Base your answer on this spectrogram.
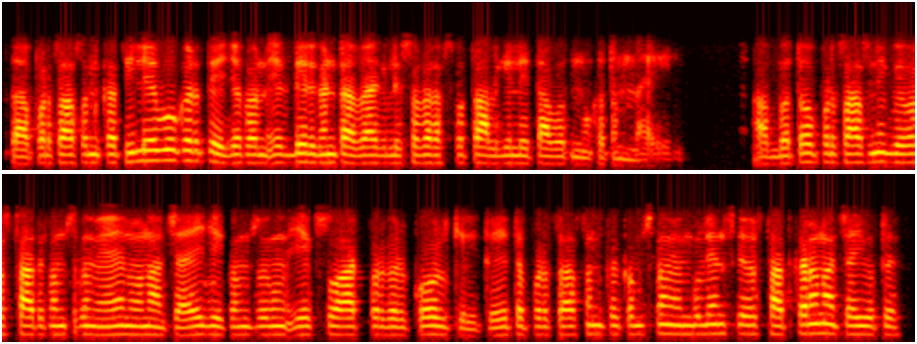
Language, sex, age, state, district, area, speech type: Maithili, male, 30-45, Bihar, Supaul, rural, conversation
